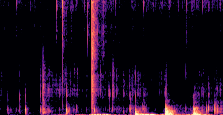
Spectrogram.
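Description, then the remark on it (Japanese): Soft, irregular crackling and popping from a wooden candle wick, with scattered sharp snaps and a few fuller, thumping bursts. No one speaks, and the sound stays fairly quiet throughout. “芯が木でできていて、焚き火をしている時のようにパチパチと音がするんです。”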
